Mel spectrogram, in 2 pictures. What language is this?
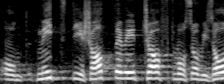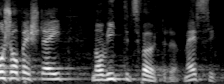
Swiss German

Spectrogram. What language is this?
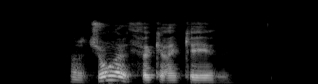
Kabyle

